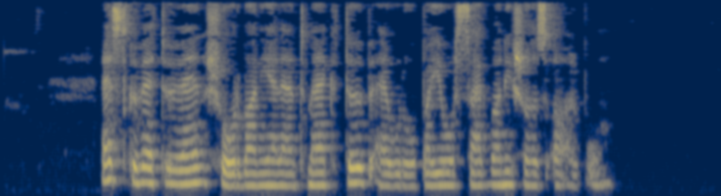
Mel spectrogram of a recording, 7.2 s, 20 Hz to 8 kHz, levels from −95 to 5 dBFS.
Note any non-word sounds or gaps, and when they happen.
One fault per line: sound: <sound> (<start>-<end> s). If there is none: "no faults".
no faults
